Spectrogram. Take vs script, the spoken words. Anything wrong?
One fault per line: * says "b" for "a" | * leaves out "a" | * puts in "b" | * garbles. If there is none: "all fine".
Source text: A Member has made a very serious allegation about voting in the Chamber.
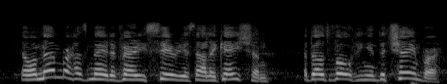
all fine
